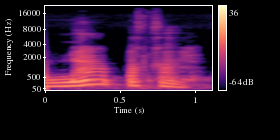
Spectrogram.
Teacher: The accent is in the first syllable, napaka. That means very or too much. · Napaka, first syllable na, second syllable pa, third syllable ka. The accent is in the first syllable, napaka.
